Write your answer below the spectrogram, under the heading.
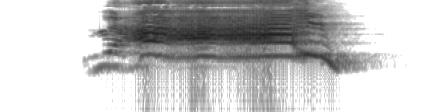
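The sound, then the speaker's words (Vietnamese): A monster's enraged roar: one loud, sustained, harsh scream-like cry lasting just over a second, with its pitch dropping sharply at the very end. It is heard alone, with no talk. “Ma Chùy gầm lên.”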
